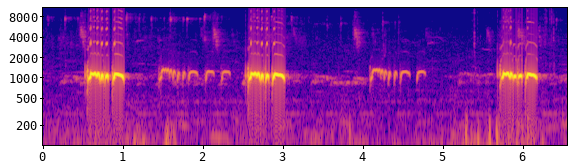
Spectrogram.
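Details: Zebra dove, a local bird kept as a master singer to stir quiet birds into singing: loud rolling cooing phrases near one pitch, each burst of rapid pulses followed by softer trilled coos, repeating about every two seconds.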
